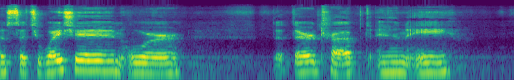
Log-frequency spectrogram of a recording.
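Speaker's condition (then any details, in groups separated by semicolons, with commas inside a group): No condition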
